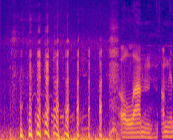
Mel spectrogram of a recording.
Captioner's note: laughing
